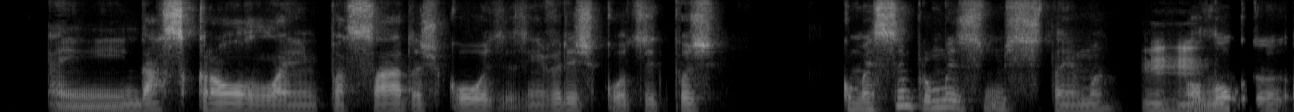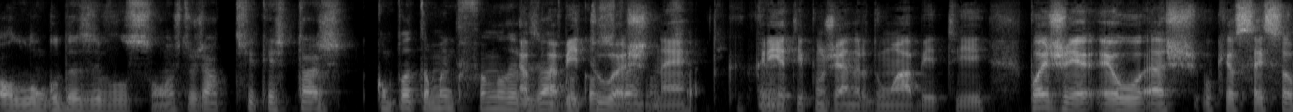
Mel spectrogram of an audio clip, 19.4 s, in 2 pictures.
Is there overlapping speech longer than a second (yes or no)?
yes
